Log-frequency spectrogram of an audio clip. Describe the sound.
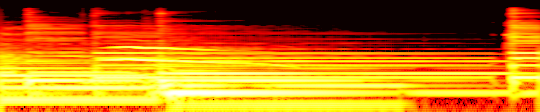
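A voice imitates a Jack Russell dog's whine: one loud, drawn-out, nasal wail that slides gradually downward in pitch for a couple of seconds.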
